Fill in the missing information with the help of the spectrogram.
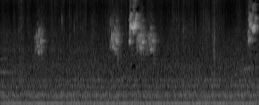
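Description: A bird chirping: a handful of short, high calls, the loudest about halfway through, over a faint steady hum.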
